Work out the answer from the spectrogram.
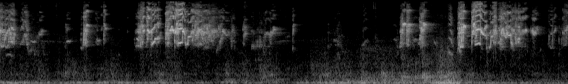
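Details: Group of lovebirds, parblue and opaline types, chattering in loud shrill bursts of high squeaky chirps, with quieter pauses between flurries and a flutter of wings.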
